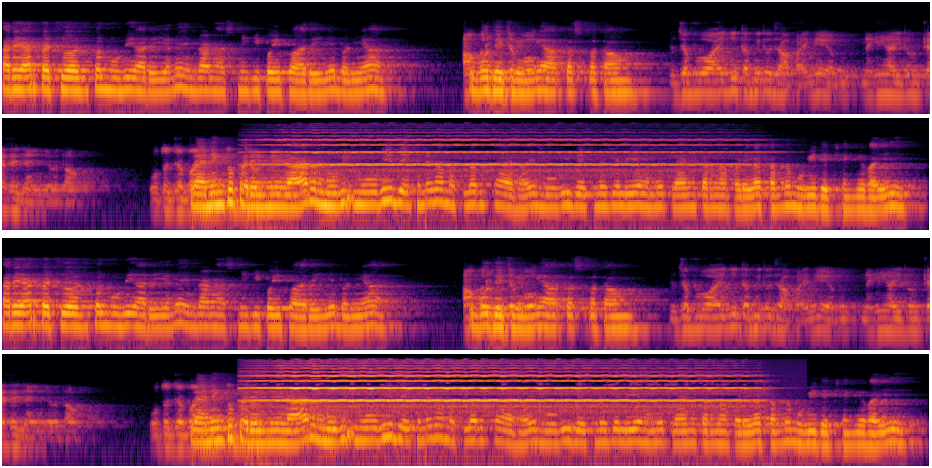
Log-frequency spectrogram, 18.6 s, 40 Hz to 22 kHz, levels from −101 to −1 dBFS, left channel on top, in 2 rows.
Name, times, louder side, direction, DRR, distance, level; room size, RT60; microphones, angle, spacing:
voice 1, 0.0-3.9 4.7-6.4 11.2-18.3, left 1 dB, 20° left, 6 dB, 0.6 m, -26 dB
voice 2, 4.6-5.4 6.7-10.1 10.8-12.1, right 1 dB, 40° left, 5 dB, 1.5 m, -36 dB
sound 1, 11.6-16.9, right 13 dB, 60° right, 0.5 m, -21 dB
17.5 x 16.5 x 4.5 m, 1.0 s
head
